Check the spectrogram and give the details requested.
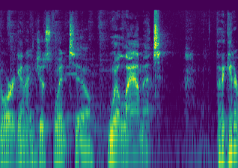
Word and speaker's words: Willamette: This wine, by the way, Other People's Pinot, and this is from that valley in Oregon I just went to, Willamette.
